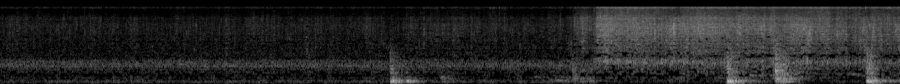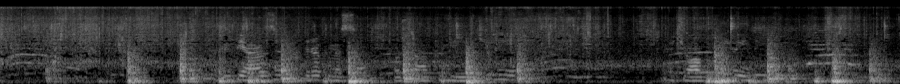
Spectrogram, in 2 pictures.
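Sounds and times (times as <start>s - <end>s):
onions sizzling in oil: 0.0s - 18.0s
spatula scraping a pot: 6.8s - 18.0s.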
